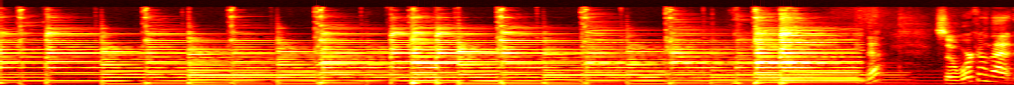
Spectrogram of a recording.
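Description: Steel-string acoustic guitar strummed in bluegrass rhythm, with quick up-down-up flourish strums aimed at the higher strings. The chords change a few times. The playing stops just before the end.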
